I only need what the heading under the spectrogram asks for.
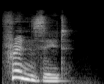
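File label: "frenzied", British English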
